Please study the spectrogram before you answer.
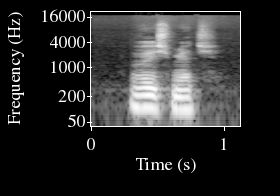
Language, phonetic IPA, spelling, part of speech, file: Polish, [ˈvɨɕmʲjät͡ɕ], wyśmiać, verb, LL-Q809 (pol)-wyśmiać.wav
